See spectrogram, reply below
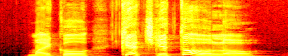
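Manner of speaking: name rolled out in a put-on Italian accent. Announcing a name so as not to butcher it, in a put-on Italian accent. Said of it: "I got to do an accent for this".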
